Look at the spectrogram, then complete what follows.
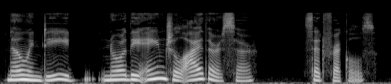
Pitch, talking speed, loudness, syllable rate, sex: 205 Hz, 140 wpm, -15 LUFS, 4.3 syllables/s, female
